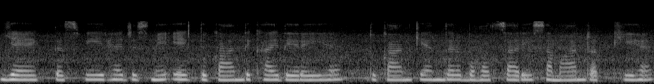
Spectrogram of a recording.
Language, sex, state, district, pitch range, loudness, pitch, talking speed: Hindi, female, Uttar Pradesh, Varanasi, 210-220 Hz, -25 LUFS, 215 Hz, 175 wpm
